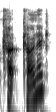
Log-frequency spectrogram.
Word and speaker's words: Koenig: Theodore Koenig. Is that how you pronounce that?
